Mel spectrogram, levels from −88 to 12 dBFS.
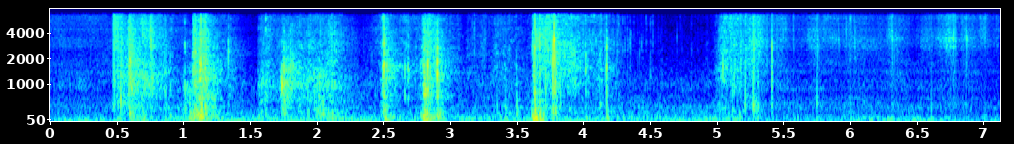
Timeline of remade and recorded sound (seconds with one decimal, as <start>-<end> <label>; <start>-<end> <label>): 0.0-0.9 remade; 0.9-5.2 recorded; 5.2-7.1 remade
